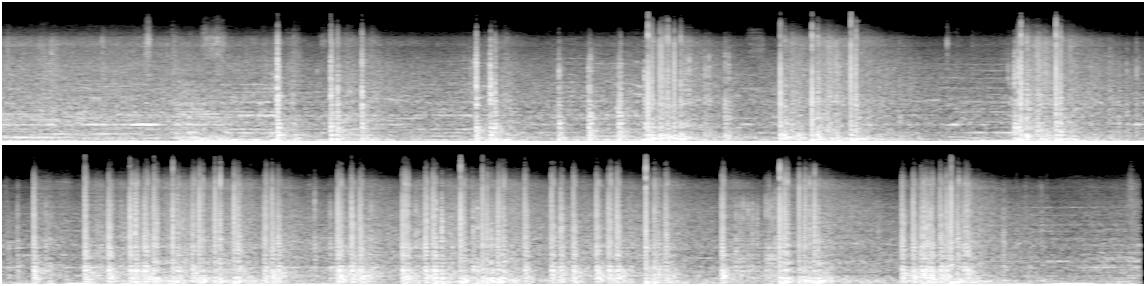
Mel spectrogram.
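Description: Aerial firework shells bursting in irregular bangs and crackles. They are sparse at first and come thick and fast from about ten seconds in, over music from the show.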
